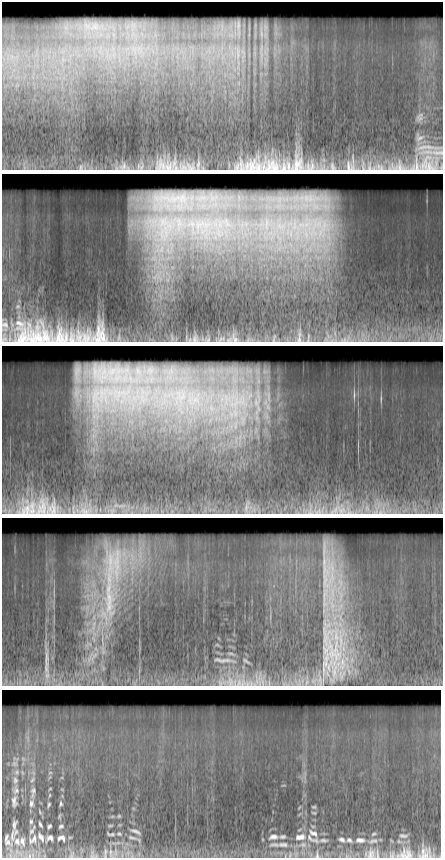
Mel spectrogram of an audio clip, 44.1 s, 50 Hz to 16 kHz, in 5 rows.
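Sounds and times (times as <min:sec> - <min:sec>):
sharp firework cracks: 0:00.0 - 0:05.8, 0:11.3 - 0:15.8, 0:19.0 - 0:23.6, 0:27.3 - 0:32.1, 0:32.8 - 0:35.2
fireworks hissing and crackling: 0:00.0 - 0:44.0.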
